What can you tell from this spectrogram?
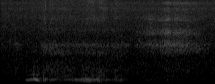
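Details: Snoring from a sleeping Greyhound, said to snore like a human: one soft, low, fluttering breath in a quiet room.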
